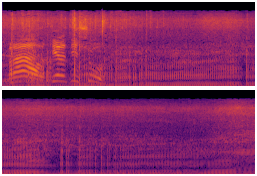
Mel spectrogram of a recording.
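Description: A motorbike engine putters steadily at low speed.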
